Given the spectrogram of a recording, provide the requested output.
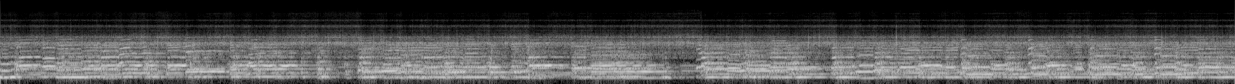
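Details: Second HMV No. 4 reproducer, just rebuilt, comparison test on Victrola VV-50 with brand-new mainspring: clear, full brass-band tone at steady level, no buzzing or rattle; sounds like a decent reproducer.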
